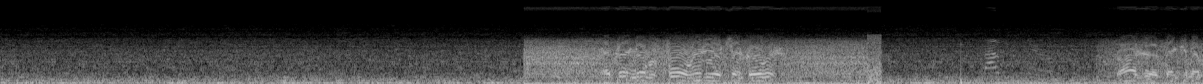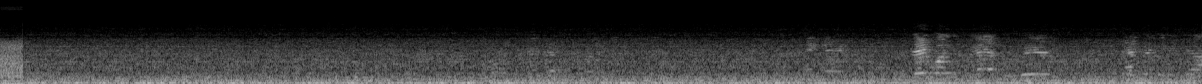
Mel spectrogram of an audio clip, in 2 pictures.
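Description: A train engine idles with a steady low hum.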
